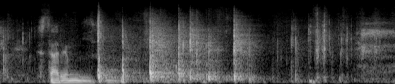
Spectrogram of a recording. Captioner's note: box falls to the floor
